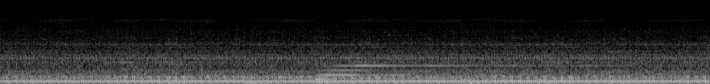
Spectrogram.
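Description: Boat engine running steadily with a low, even throb.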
